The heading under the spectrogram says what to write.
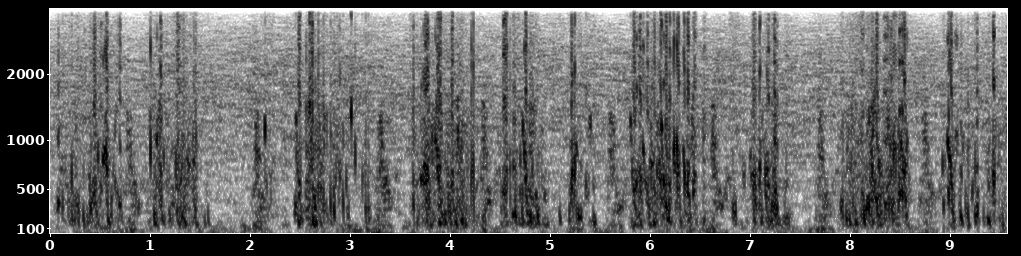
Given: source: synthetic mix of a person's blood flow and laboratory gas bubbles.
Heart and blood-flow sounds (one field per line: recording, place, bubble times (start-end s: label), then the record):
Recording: Doppler ultrasound of blood flow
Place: precordium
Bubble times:
0.05-0.77 s: bubbles
0.98-1.63 s: bubbles
2.11-2.25 s: bubbles
2.41-3.24 s: bubbles
3.60-4.30 s: bubbles
4.47-5.02 s: bubbles
5.07-5.49 s: bubbles
5.76-6.58 s: bubbles
6.79-7.43 s: bubbles
7.87-8.63 s: bubbles
8.88-9.58 s: bubbles
From the record:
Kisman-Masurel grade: 444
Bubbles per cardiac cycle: continuous sound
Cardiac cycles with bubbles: 100%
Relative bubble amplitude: maximal (0.775 to 0.999)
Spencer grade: 4 (maximum detectable bubble signal sounding continuously throughout systole and diastole of every cardiac period, and overriding the amplitude of the normal cardiac signals)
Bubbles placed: only in the low amplitude regions of the cardiac cycle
